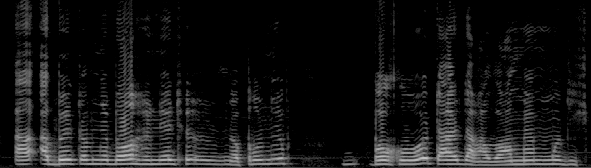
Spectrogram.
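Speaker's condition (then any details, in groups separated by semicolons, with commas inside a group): Cerebral palsy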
